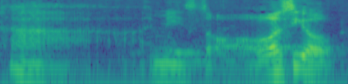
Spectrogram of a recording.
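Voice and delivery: low, drawn-out mock pity; vecino escéptico. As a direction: stretch it out softly and low, like a doubting neighbour. Voices a skeptical neighbour's reply. (con lástima fingida, bajito y alargado)

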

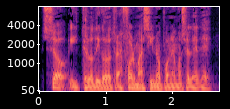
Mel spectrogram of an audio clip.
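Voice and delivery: ordinary talk

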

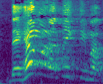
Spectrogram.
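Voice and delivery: high, proclaiming "Dejemos"; God speaking. Retold or imitated. God on his throne declaring, high and grand. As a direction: announce it from the throne.

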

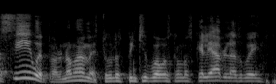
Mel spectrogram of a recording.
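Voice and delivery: low, soft sober reply to himself; inner voice. Retold or imitated. His inner voice answering him, low and calm. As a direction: talk yourself straight, quietly.

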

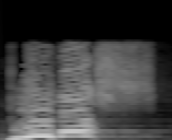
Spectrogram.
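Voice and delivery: very high, loud, frantic screams of plumas; panicked woman yelling plumas at robbers; shrill screaming. Retold or imitated. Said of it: "comenzó a gritar".

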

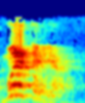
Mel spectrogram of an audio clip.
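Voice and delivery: sudden high, loud acted demand; mock angry outburst. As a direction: burst out as the ungrateful son. Acts son's demand to father.

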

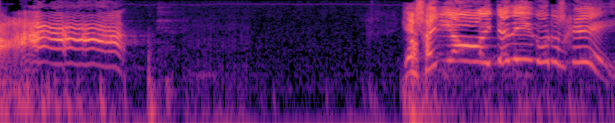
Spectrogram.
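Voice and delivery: chillido muy agudo y rápido; grito burlón. Acted. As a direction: imitando a la carne que se cree Dios. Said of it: "Y el otro grita". (la carne grita que es Dios, chillido exagerado)

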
